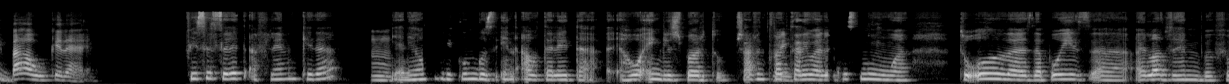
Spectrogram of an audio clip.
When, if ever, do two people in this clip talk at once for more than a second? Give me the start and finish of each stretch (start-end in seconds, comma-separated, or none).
none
